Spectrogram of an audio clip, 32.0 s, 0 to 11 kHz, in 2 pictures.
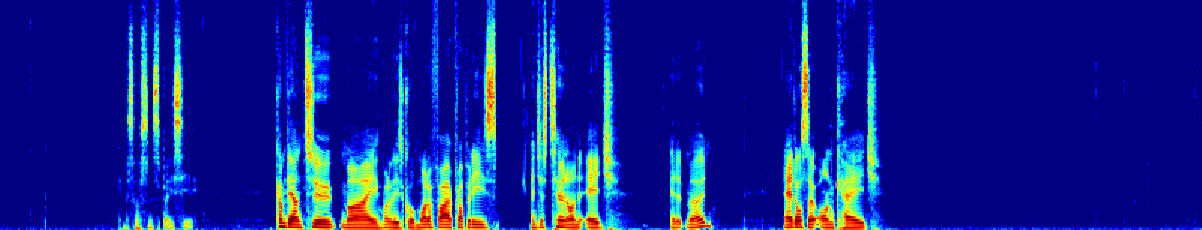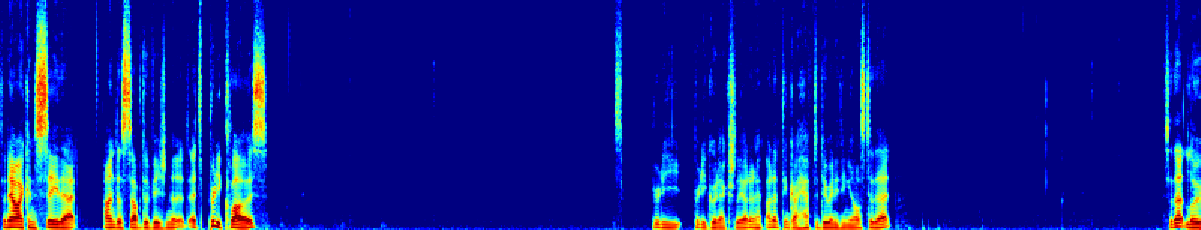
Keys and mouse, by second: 1.8 click, 8.7 click, 11.1-14.4 drag, 14.4 middle click, 15.8-20.5 middle drag, 21.6-25.2 middle drag, 25.7-29.7 middle drag, 30.4 middle click, 31.5 middle click.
